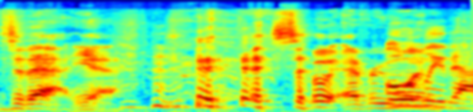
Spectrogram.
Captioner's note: both laughing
